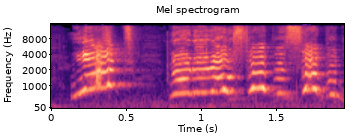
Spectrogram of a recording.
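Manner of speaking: high, incredulous pleading to stop; real high-pitched dismay; alarmed protest. Real, not acted. Attacked while taking photos.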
